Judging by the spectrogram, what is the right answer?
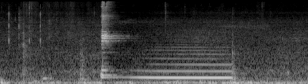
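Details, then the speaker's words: Next Gen Ford Ranger due for its 15,000 km service: a low, steady moan lasting about a second, likened to a blue whale. It is a niggle that has recently developed. "I just want to show you one of the niggles that it's developed you guys hear that sounds like a blue whale in making season"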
